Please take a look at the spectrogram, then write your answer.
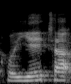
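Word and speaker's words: colheita: we were talking about coyetta earlier so pretend the H is a y when you're pronouncing it and again as I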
